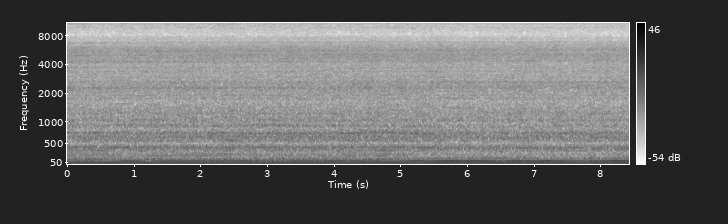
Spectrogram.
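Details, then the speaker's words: 1982 BMW 320i after reinstalling gas tanks, fuel pumps and main line, cleaning the injectors and fixing a vacuum leak. Smooth, even idle with a steady low hum and no knocks, misses or hunting: the nicest it has ever run. "that's that's a quickest and nicest it's ever sounded I'm a little bit shocked at the moment"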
